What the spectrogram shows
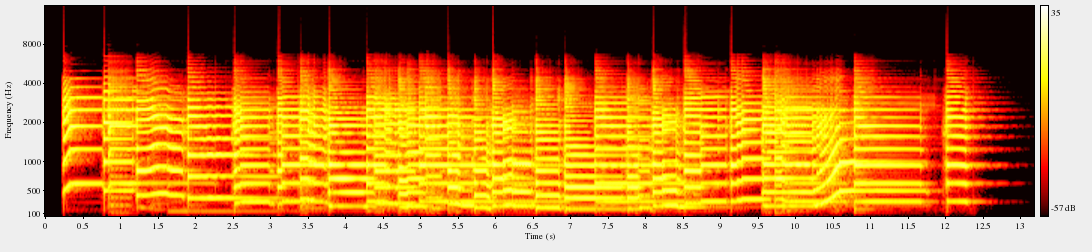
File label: guitar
